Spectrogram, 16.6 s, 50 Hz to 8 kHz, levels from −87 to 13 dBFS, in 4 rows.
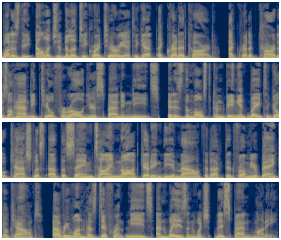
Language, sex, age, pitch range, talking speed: English, male, 40-59, 95-110 Hz, 200 wpm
